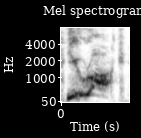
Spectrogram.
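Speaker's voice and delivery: very high, held-out fan yell; mock yell. Starstruck fan to [name], high mock yell. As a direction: call it out high without real volume. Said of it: "he yelled back".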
